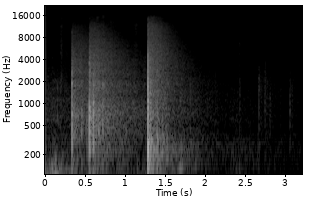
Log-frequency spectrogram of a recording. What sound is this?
Fireworks over lake in small valley #6
Fireworks in a small valley, over a lake. Single pops with a minimal wind noise.
Explosion, Firecracker, Fireworks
